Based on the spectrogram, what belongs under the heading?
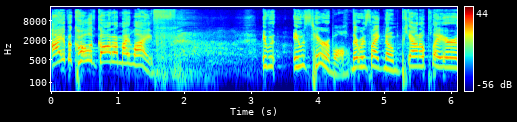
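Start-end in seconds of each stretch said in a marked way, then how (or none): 0.0-1.9 mock, sudden, high, blurted-out shout. Retelling the moment of speaking up in a car: retelling own shout. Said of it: "I just shouted out".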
